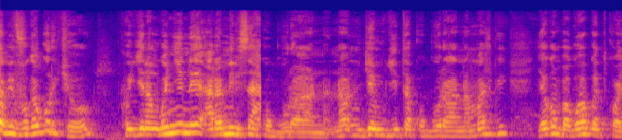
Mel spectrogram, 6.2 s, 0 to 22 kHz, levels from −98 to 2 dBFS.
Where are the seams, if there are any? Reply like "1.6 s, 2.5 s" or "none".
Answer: 2.6 s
